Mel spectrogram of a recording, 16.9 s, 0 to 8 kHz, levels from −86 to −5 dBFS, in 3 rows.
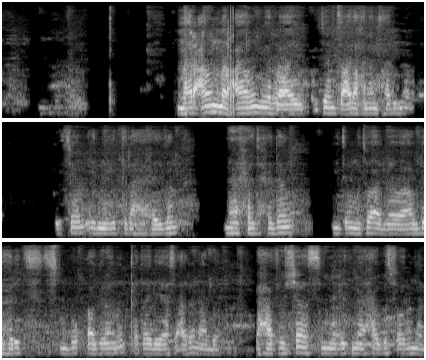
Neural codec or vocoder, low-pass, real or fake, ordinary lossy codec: vocoder, 44.1 kHz, 128 mel bands, Pupu-Vocoder; 7.2 kHz; fake; AAC, 32 kbps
